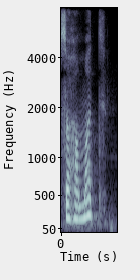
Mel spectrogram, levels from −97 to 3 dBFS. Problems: none marked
